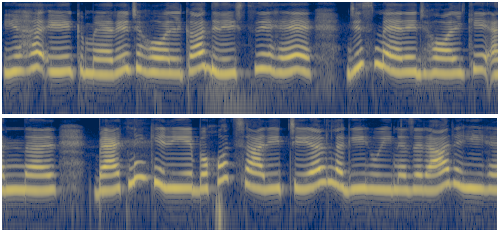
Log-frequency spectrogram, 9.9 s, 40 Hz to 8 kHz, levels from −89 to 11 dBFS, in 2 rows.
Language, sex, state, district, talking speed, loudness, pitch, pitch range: Hindi, female, Jharkhand, Palamu, 145 wpm, -15 LUFS, 290 Hz, 275-325 Hz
